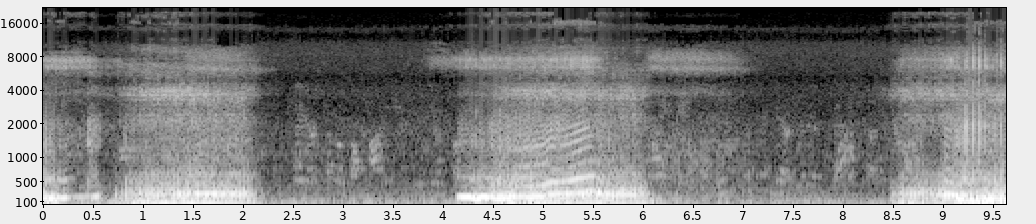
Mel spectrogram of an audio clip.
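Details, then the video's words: English Bulldogs, named Papa Hen, Opie and Lilly, snoring: long low rumbling breaths of about two seconds each, with a wavering nasal whistle riding on top, separated by quiet pauses. "Snoring Bullies"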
